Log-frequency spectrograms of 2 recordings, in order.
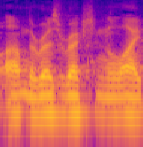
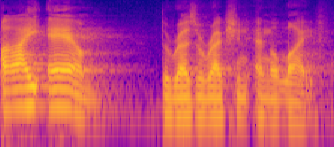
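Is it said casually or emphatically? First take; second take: casually; emphatically. First: It is said casually, as an offhand remark. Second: It is said emphatically, with strong force.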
